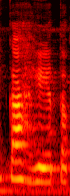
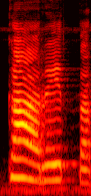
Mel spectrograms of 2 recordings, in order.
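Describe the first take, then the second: First: CARRETA with a throaty, h-like R; double R. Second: CARETA slow, with a tapped R; single tapped R. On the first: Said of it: "com dois R's". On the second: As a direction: say "careta" with a light tongue-flick R. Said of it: "com R". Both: Shown as a demonstration.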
